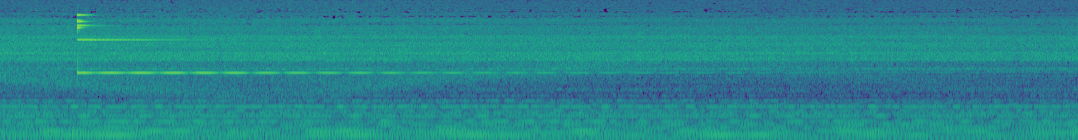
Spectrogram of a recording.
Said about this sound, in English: The meditation consists of verses of scripture being read with breaks between. In the breaks, you will hear a chime sounded twice.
